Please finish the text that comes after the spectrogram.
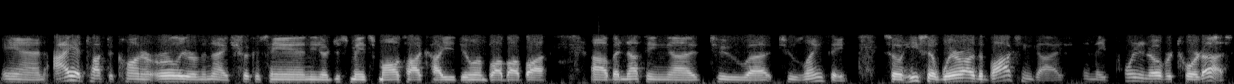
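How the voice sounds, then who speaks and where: A man's voice: mid-range voice, fairly even intonation, moderate pace, dry recording. A man, a reporter guest on a radio show, telling a story at length with many "uh" fillers. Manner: rambling, frequent "uh" fillers. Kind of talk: storytelling in a phone-in interview. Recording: dry tinny phone line.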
